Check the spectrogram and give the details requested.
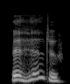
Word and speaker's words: Hvad hedder du: Thus, what looks in your notebook like "Hvad hedder du?" What is your name? Is actually pronounced "Hvad hedder du?" Learning to understand spoken Danish is learning to guess which part of the spoken word is missing.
